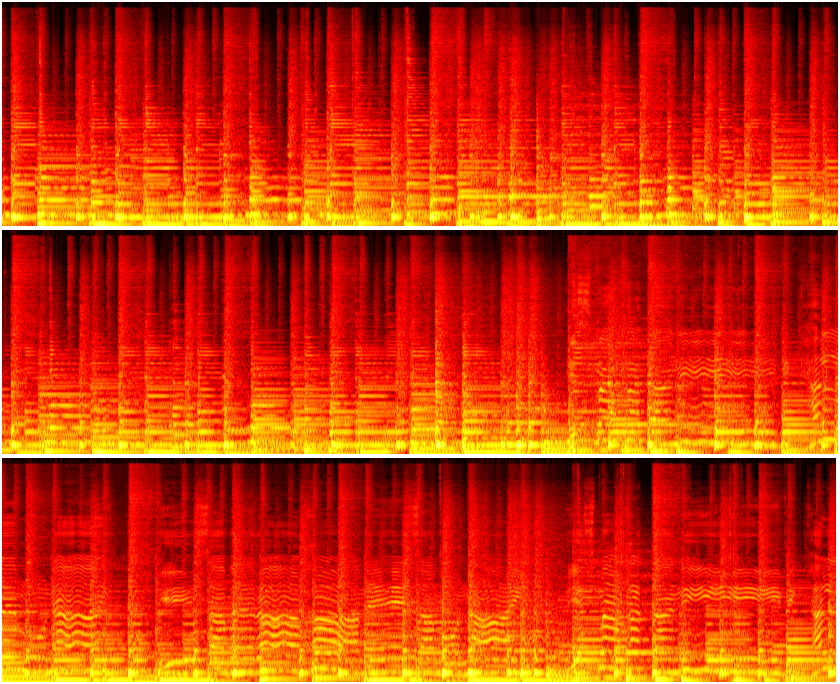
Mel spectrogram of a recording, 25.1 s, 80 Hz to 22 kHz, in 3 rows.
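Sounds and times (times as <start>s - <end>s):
song with vocals bass and drums: 0.0s - 25.0s.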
